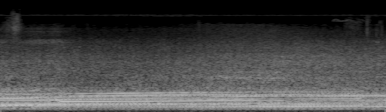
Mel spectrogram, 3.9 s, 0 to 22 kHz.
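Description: Race cars in a GT4 European Series race at the Red Bull Ring, including a Lotus Evora GT4, give a sustained high engine drone with steady tonal whine, moderately distant and unbroken, with no talk.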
